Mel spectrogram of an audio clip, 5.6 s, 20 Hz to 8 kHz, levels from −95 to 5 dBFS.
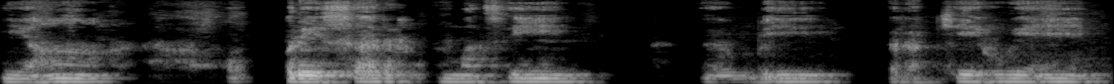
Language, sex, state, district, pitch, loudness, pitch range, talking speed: Hindi, male, Bihar, Jamui, 120 Hz, -32 LUFS, 115-120 Hz, 75 wpm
